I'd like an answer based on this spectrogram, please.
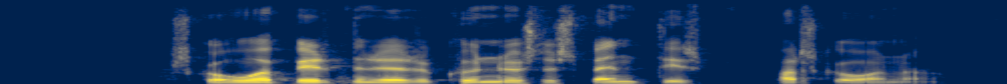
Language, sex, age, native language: Icelandic, male, 60-69, Icelandic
